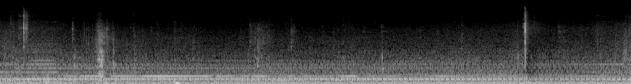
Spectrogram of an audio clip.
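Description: Kubota mini excavator's diesel engine running steadily under hydraulic load as its bucket comes down onto logs in a dump trailer. A few sharp knocks of the bucket on wood cut through, the loudest about five seconds in.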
